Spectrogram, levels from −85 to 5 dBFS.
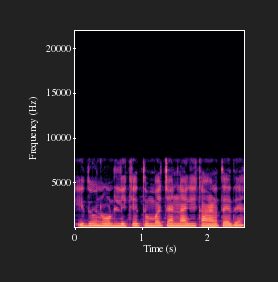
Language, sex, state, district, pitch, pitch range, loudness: Kannada, female, Karnataka, Bidar, 200 Hz, 195-205 Hz, -14 LUFS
